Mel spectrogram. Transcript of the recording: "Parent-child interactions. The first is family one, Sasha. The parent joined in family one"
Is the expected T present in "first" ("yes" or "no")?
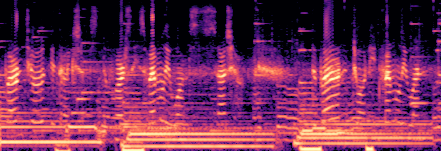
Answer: no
